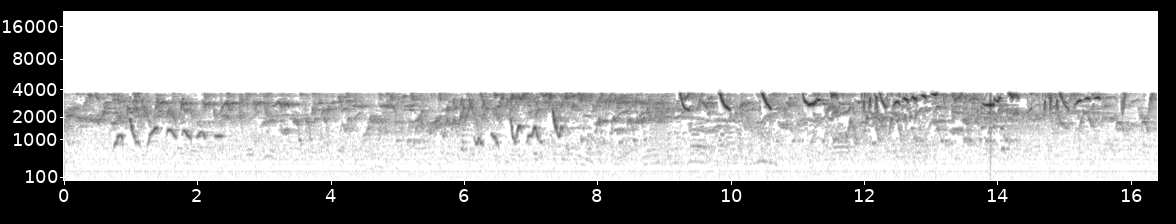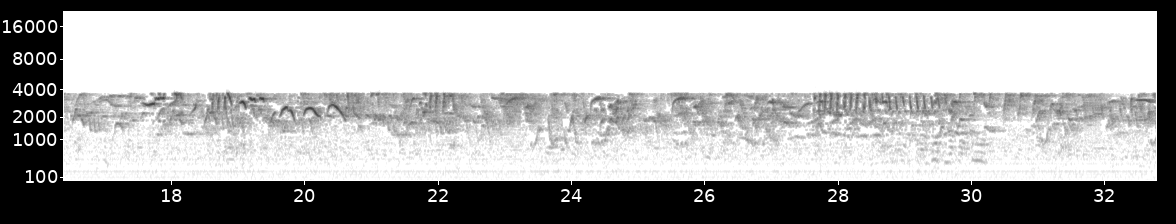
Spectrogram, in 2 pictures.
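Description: White-rumped shamas (murai batu) and other contest birds singing together: a dense stream of fast whistles, chirps and trills, loudest in bursts through the middle.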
